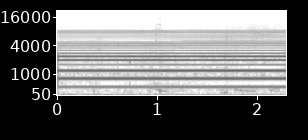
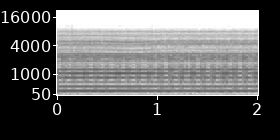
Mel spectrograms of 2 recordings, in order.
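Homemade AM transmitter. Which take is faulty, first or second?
second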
